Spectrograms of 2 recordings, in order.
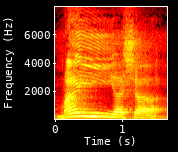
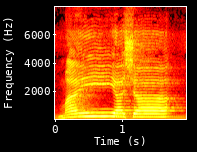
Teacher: Maka dibaca may yasha, diidghamkan nun sakinah kepada ya. Tidak dibaca nunnya langsung, dibaca ya musyaddadah. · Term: idgham bi gunnah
